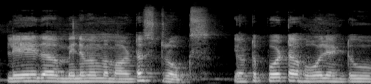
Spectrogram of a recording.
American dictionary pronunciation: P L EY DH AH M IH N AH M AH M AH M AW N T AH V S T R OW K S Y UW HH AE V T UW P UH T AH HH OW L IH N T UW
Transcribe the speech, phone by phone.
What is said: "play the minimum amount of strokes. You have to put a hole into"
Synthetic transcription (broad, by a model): P L EY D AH M IH N AH M AH M AH M AW N T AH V S T R OW K S Y UW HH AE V T UW P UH T AH HH OW L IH N T UW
